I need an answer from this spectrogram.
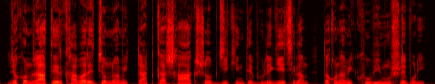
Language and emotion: Bengali, sad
